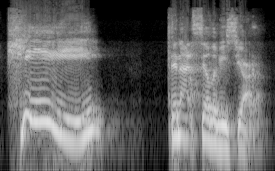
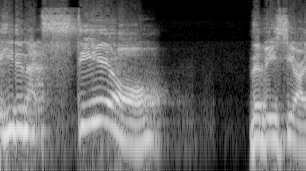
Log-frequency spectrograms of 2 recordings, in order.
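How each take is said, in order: First: The stress falls on the word he. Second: The stress falls on the word steal. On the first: Someone else stole it. "that means somebody else stole it" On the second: He only borrowed it. "that means he just borrowed it"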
